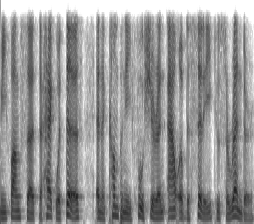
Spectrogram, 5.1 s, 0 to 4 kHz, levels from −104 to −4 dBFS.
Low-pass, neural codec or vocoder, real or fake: 3.6 kHz; none; real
